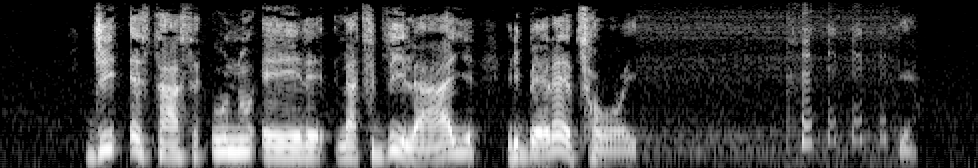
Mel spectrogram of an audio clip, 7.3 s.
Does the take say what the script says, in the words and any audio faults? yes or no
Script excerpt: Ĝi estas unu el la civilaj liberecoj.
no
